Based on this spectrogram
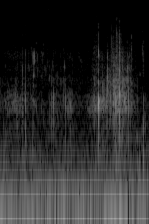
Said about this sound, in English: So I had to pick this up. It is so, you have to like cinnamon though. It is so fucking good. I'm obsessed with it. I'm going to take a sip now.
